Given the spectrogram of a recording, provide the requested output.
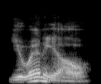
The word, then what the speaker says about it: Eugenio: four-star defensive end Mario Eugenio. Of course, that would be pronounced the same way Eugenio Suarez, a former Detroit Tiger.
